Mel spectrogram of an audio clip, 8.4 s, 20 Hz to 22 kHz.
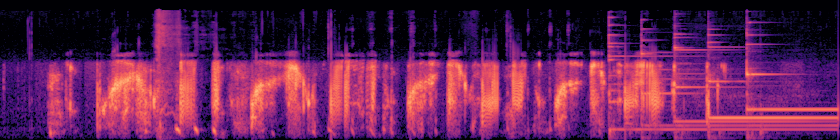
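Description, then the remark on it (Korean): A woman in her late sixties imitates a frog with a quick, rhythmic run of throaty croaks, about a dozen in a row, fairly loud. A rising three-note 'ding-dong-dang' bell chime follows, given by the host, and rings out at the end. “이게 60대 후반의 어르신이 이 개구리 소리 낸다는 자체가 웃겨서 제가 딩동댕을 드린 거예요.”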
